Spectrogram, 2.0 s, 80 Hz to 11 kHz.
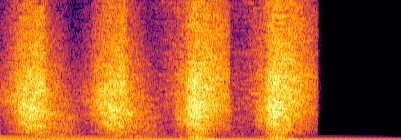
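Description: Four quick whooshing swish sound effects about 0.4 s apart as an animated title logo appears, over a low held note of background music that fades out at the end.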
